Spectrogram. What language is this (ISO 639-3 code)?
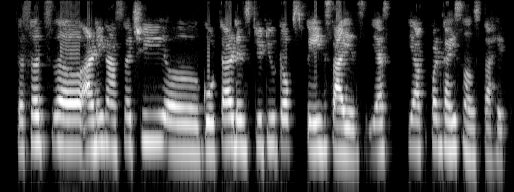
mar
